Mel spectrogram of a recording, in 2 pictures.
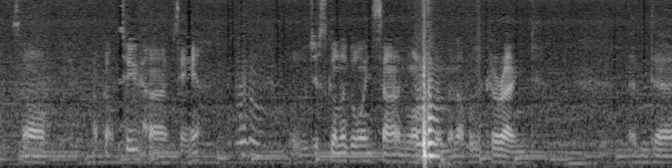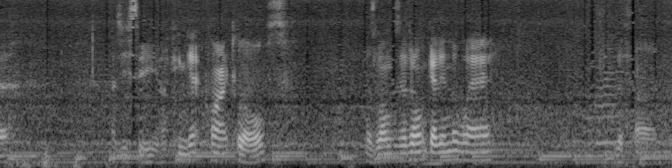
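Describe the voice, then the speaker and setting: Music plays behind a man in a room with audible echo. He keeps a moderate pace, with long, frequent pauses. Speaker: beekeeper and community group volunteer. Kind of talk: tutorial. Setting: outdoors. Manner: soft-spoken.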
